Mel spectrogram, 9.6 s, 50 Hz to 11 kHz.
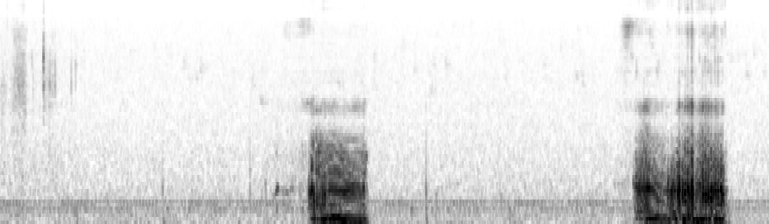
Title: | SLEEPING WITH A PUG | Pangpang the Pug 2021 pug sounds, snoring and snorts |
